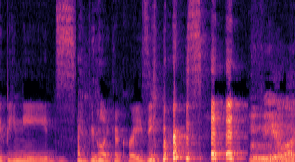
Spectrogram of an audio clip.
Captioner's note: laughs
